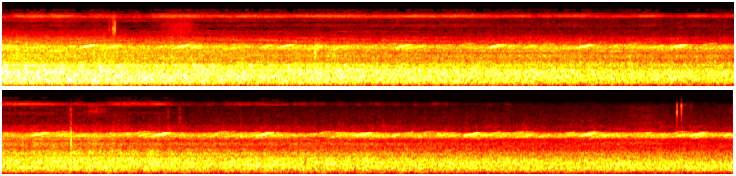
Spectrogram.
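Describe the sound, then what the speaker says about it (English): Train rolling past, a dense continuous rumble and rush with a steady high chorus of spring peepers trilling over it, no talk. "Trains amid spring peepers."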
